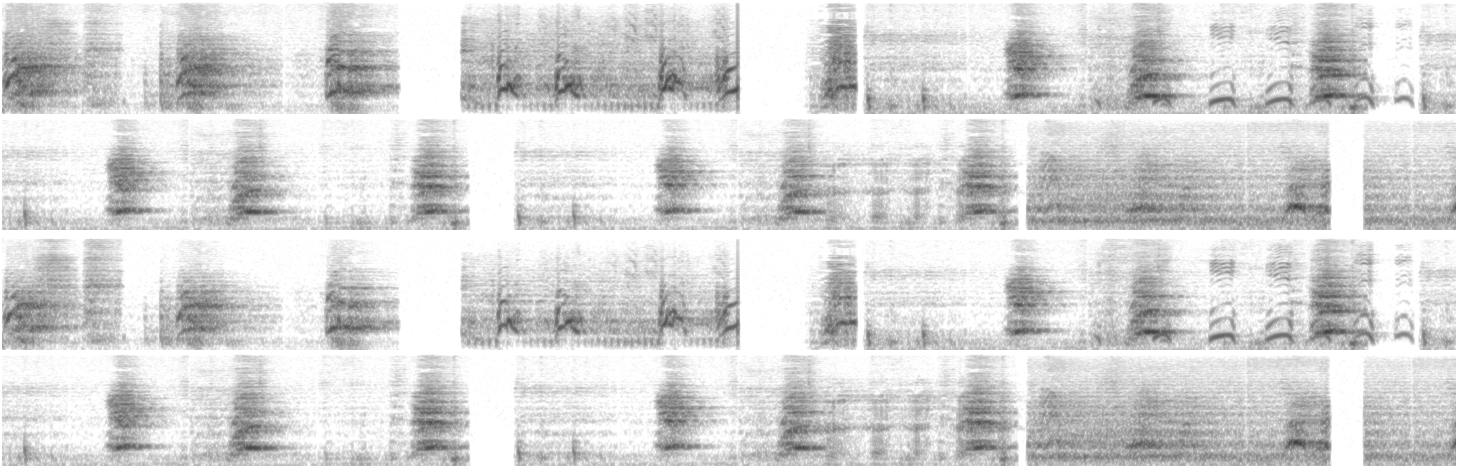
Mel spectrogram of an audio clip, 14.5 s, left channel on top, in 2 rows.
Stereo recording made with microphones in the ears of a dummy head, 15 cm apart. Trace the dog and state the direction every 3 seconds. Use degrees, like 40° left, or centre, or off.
60° left, 30° left, centre, 10° right, 10° right.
